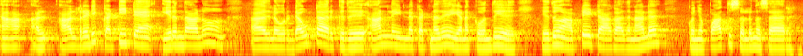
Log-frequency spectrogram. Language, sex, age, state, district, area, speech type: Tamil, female, 60+, Tamil Nadu, Tiruchirappalli, rural, spontaneous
